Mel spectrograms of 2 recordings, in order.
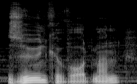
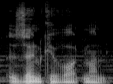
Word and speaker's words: Sönke Wortmann: Es ist nämlich nicht Sönke Wortmann, sondern Sönke Wortmann.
